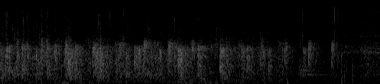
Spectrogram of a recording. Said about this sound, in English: And we're so glad to have him. Pastor Peter, let's welcome him with a round of applause.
